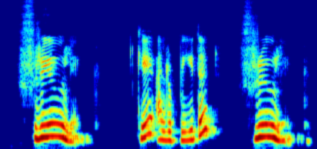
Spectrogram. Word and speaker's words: Frühling: Mark the sound of O umlaut here. That is, the sound is Ü. So the pronunciation becomes Frühling.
